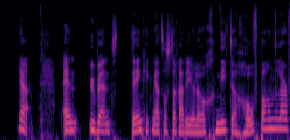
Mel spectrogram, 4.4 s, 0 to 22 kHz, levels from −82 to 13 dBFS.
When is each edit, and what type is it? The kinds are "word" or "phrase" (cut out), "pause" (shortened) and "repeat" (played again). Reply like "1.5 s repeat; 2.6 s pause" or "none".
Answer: 1.2 s pause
